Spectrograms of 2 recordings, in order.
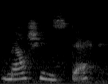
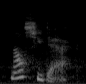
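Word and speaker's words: Melchizedek: i can't read this m e l c h i z e d e k now she deck okay i guess that's how you pronounce his name sorry i'll just show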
